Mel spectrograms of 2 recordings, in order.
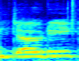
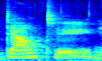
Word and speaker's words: Doughty: I say Doughty because that's how she pronounces it, but I would mm-hmm. say Doughty, yeah. – because I'm really English.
